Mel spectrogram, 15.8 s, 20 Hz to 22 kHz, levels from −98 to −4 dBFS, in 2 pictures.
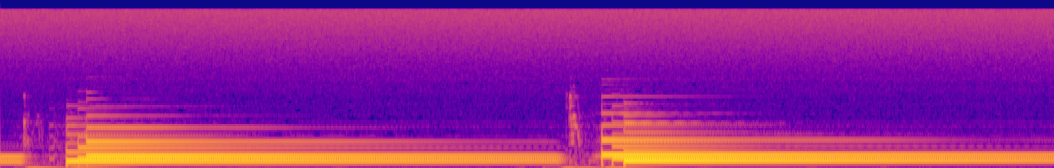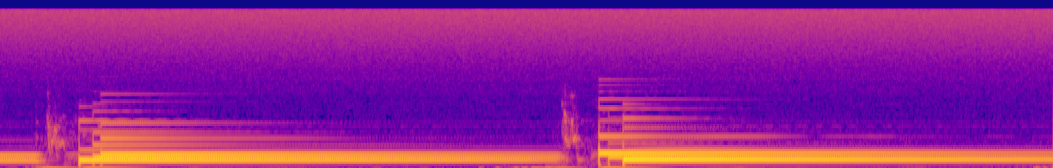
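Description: From start to finish the music carries low bit depth with noise shaping: roughly 7 bits, with rounding error pushed upward into a thin, steady hiss about 15 dB below the music. Unlike plain truncation's grainy, level-dependent distortion, this hiss climbs sharply toward the treble.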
